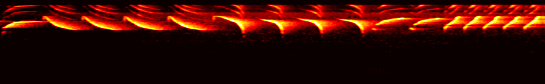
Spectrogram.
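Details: Canary singing a training song: a steady run of descending whistled sweeps, about three per second, ending in a quicker burst of short, bright notes.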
